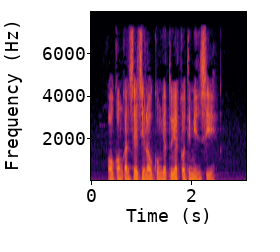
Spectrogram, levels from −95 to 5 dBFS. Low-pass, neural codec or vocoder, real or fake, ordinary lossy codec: 7.2 kHz; none; real; MP3, 64 kbps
